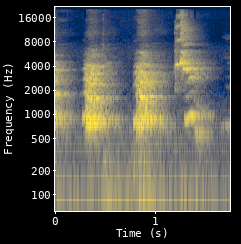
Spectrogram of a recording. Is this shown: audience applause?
no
